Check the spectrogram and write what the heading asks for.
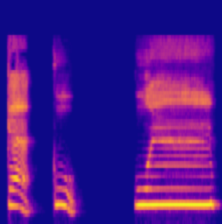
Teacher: Kalau kaf atas sikit lidah permulaan langit keras. Ka ku dia ada hams ada angin. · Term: huruf kaf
